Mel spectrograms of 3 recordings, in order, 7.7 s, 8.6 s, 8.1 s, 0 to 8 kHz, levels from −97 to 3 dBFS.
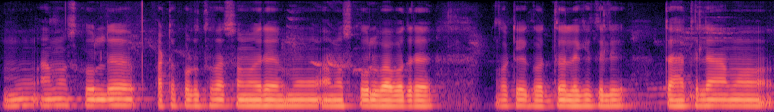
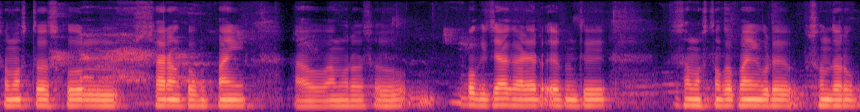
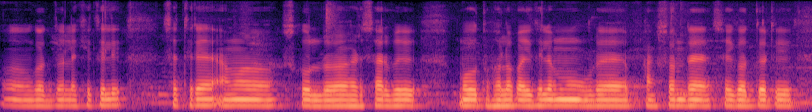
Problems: constant background noise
